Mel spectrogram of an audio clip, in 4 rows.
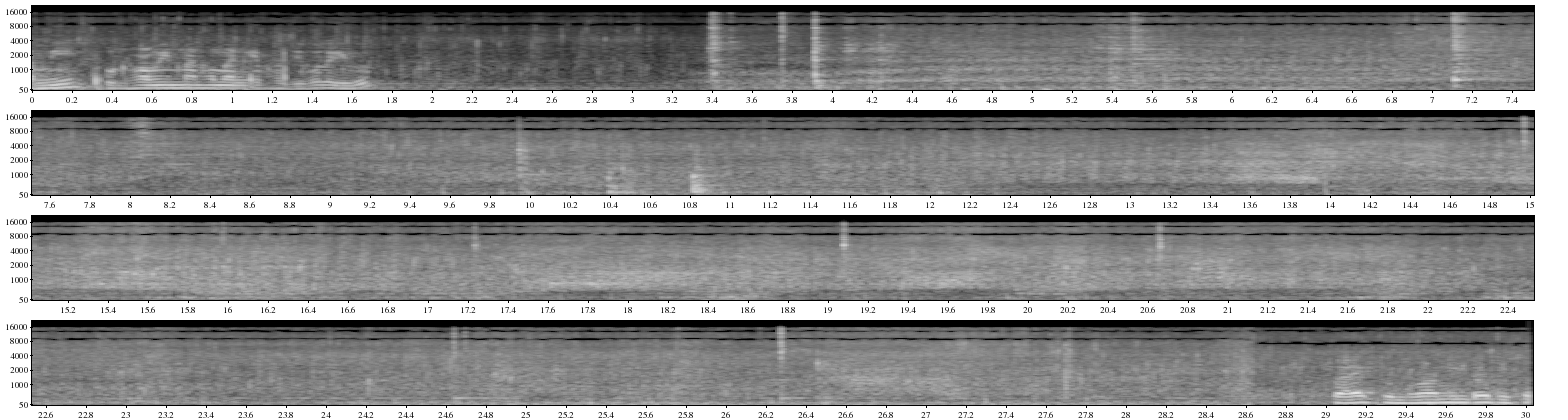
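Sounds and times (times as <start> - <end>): curry sizzling in a pan: 0.0 - 30.0
metal spatula scraping pan: 3.4 - 4.6, 5.2 - 6.0, 7.1 - 8.6, 13.5 - 28.7.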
